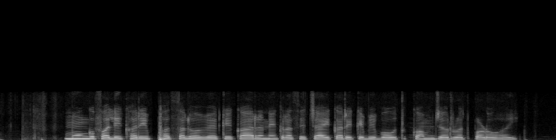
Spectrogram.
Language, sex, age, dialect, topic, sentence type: Magahi, female, 31-35, Southern, agriculture, statement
